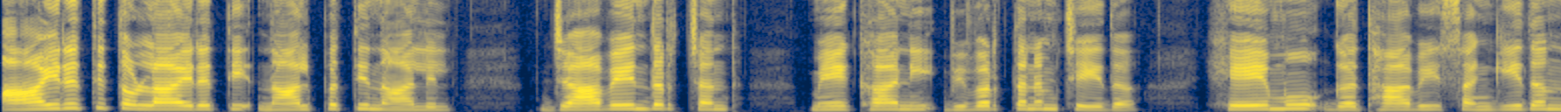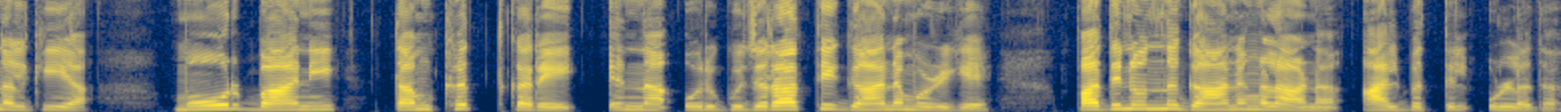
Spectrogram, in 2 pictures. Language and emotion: Malayalam, neutral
